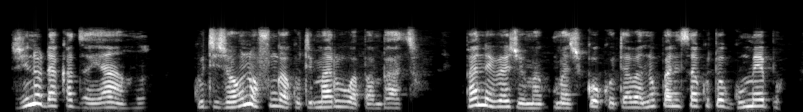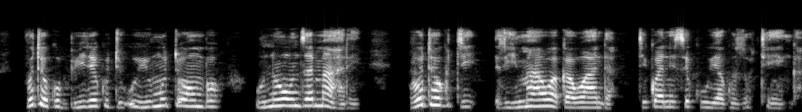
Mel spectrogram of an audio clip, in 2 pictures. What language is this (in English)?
Ndau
